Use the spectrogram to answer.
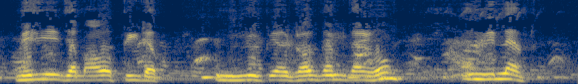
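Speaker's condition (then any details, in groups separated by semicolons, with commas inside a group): Speech loss after head injury; listeners say understandable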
